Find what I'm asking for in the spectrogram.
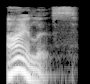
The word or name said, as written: eyeless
